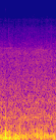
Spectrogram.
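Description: Gusty wind buffets the microphone in a constant, loud rumble with no voices.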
